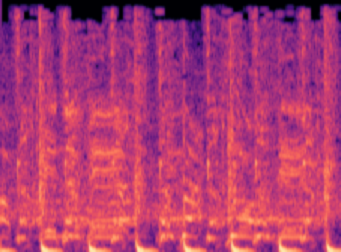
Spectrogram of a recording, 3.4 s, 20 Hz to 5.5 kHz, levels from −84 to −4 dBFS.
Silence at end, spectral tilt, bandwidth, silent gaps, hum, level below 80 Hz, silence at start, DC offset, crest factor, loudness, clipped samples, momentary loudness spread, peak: 0 s; -6 dB/octave; 5.4 kHz; none; none; -20 dBFS; 0 s; under 0.1%; 14 dB; -16 LUFS; under 0.1%; 3 LU; 0 dBFS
